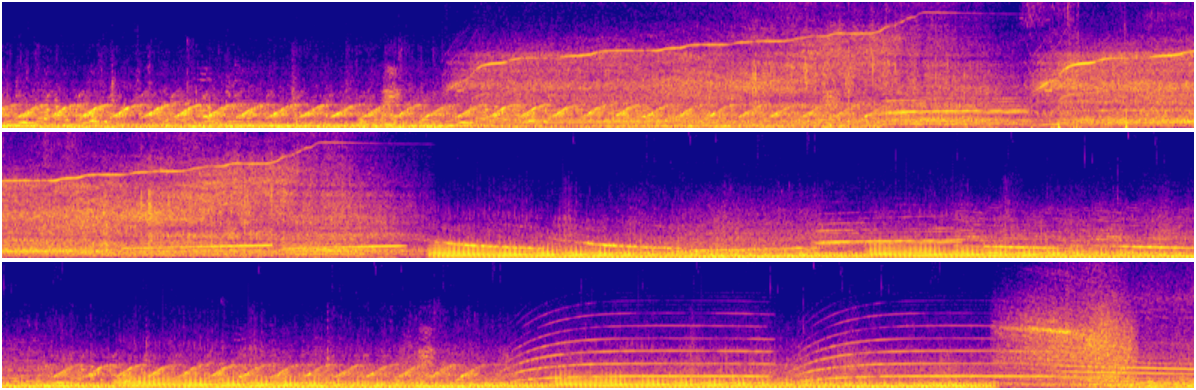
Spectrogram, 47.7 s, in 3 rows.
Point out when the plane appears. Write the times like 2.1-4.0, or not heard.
0.0-47.6.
